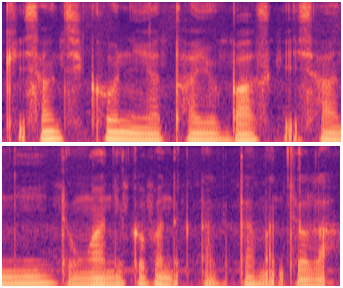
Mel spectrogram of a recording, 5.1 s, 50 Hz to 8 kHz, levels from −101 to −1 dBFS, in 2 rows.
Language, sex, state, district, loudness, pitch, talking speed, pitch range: Garo, male, Meghalaya, South Garo Hills, -21 LUFS, 95 Hz, 95 wpm, 90-100 Hz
